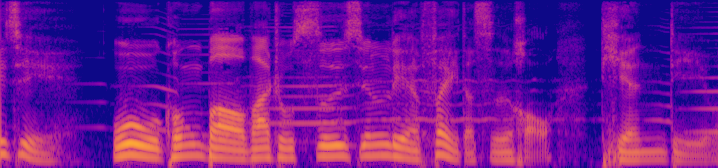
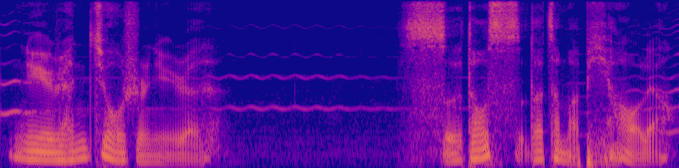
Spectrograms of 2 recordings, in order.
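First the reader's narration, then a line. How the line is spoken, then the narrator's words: Murmuring. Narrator (Chinese): 悟空……喃喃地说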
